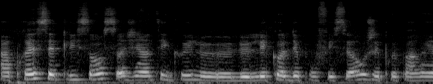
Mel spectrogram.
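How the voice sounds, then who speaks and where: Noticeable background noise accompanies a woman speaking with a non-native accent. Her medium-pitched voice moves at a fairly slow pace in a monotone, flat intonation. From outside France, arrived at fifteen. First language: not French (speaking French). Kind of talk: testimony. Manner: hesitant, many fillers.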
